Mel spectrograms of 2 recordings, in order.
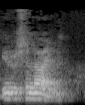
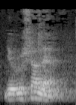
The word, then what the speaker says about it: Yerushalayim: But in all the other instances, the vast majority, it's written without a Yud, and nevertheless it's pronounced Yerushalayim. It's what we call a permanent kriya kativ.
